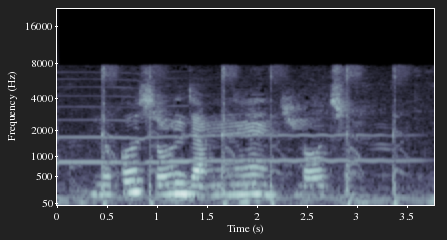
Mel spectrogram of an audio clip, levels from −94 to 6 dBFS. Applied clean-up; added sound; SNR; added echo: none; Cough + Wind instrument, woodwind instrument; 12 dB; none.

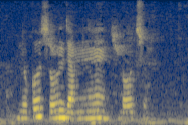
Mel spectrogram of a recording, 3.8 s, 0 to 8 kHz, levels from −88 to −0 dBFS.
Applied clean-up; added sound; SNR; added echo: none; none; none; none.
